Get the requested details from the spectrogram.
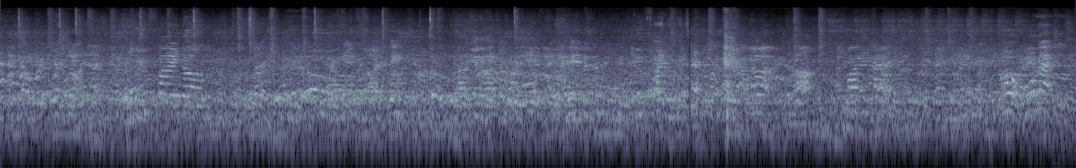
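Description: Fighting game sound effects and music play from speakers.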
